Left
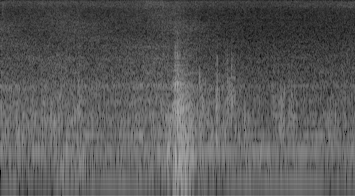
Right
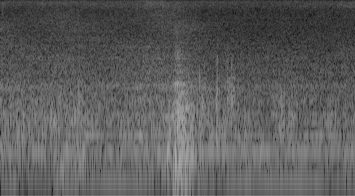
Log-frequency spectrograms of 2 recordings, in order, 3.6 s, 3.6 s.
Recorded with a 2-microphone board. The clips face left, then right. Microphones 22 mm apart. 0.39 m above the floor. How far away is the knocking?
About 1.3 m.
